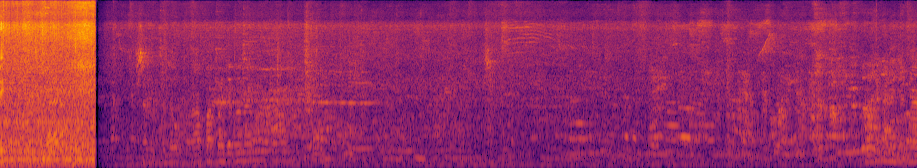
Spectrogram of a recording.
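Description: Adults chatter quietly in the background.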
